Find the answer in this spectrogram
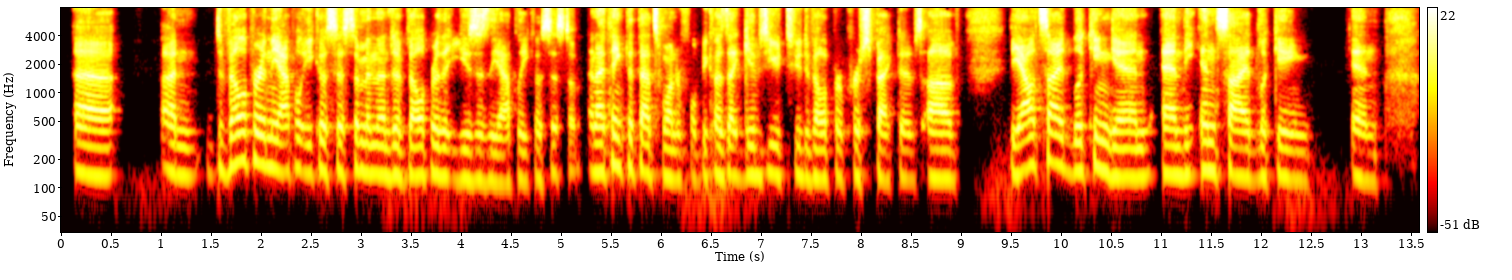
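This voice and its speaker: A man speaks at a fairly quick pace in a somewhat breathy voice of medium pitch, with fairly even intonation. The background is quiet. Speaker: panelist. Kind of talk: casual panel discussion.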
